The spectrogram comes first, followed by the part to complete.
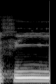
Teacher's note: فا یا زیر فی، یا ساکن سے پہلے فا کے نیچے زیر ہے تو یا مدہ ہوگا، یا مدہ کھچ کر پڑھا جاتا ہے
